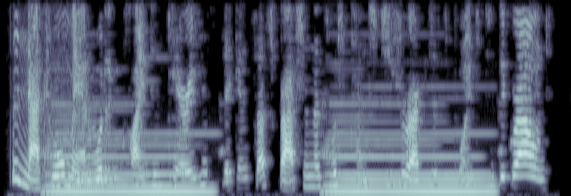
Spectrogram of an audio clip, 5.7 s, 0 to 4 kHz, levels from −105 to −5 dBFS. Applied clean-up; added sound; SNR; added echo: classical method Wiener filter.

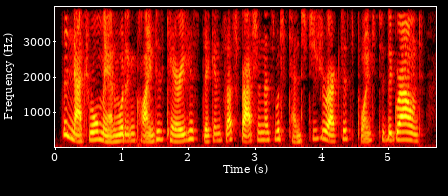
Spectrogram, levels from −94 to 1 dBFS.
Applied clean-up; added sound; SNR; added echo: none; none; none; none.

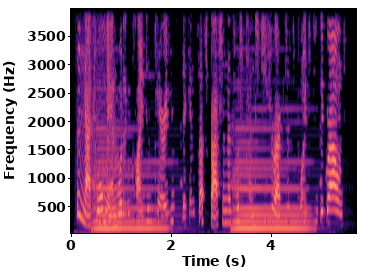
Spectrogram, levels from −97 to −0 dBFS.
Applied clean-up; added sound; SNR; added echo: classical method spectral subtraction.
